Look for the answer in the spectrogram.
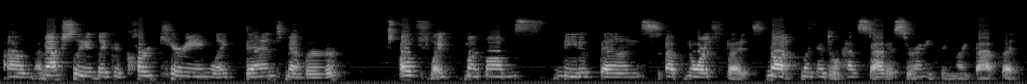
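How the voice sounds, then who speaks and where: A woman's voice: on the low side, little pitch movement, measured pace, rough recording. A Canadian woman talking as a podcast guest on a remote call, reflective and hesitant, with many fillers. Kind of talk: casual remote podcast chat.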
